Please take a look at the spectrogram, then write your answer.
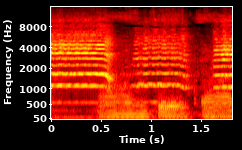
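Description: Goats at a goat farm give loud, close bleats, a long wavering call followed by two shorter cries with a brief gap between them, no talk over them.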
